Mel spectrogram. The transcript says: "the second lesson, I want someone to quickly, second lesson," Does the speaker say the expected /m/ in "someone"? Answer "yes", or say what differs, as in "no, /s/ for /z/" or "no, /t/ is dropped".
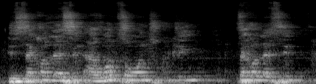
no, /m/ is dropped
